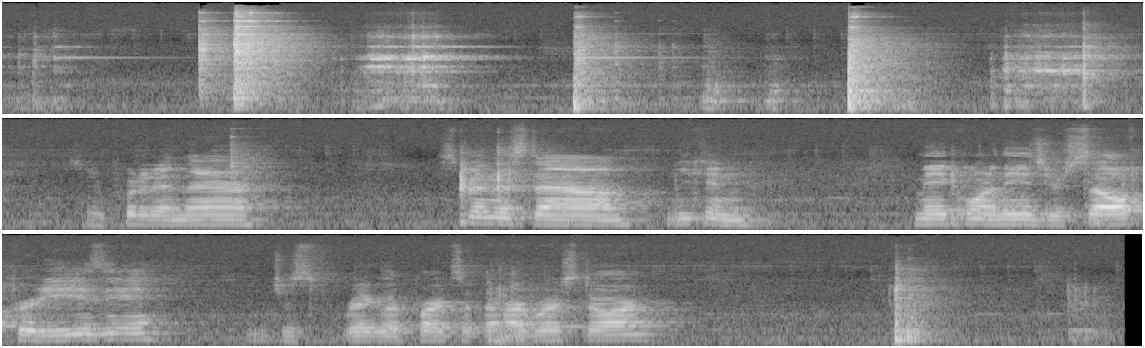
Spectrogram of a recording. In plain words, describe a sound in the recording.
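Metal parts clank against each other on a workbench.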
